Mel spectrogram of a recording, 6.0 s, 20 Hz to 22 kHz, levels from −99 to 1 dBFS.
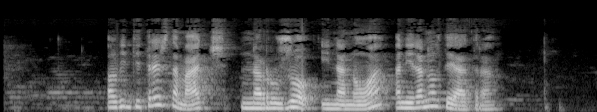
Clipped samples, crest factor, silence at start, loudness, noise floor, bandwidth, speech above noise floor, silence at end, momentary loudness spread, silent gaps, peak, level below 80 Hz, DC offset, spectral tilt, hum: under 0.1%; 18 dB; 0.55 s; -22 LUFS; -63 dBFS; 11.5 kHz; 41 dB; 0.95 s; 10 LU; none; -6 dBFS; -58 dBFS; under 0.1%; -5.5 dB/octave; none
